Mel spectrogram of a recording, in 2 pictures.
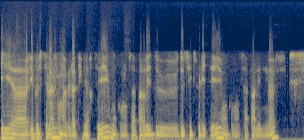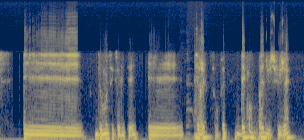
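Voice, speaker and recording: A man's unremarkable speaking voice at a fairly low pitch, with a fairly slow pace and ordinary pitch variation. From Paris suburbs. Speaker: film director. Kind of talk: interview.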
